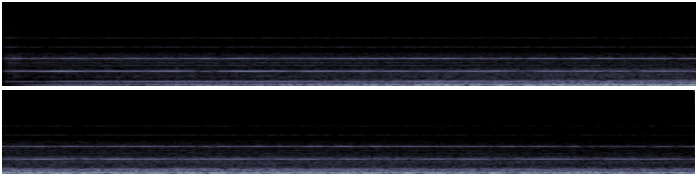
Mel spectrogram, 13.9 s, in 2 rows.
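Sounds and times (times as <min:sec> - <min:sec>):
low pitched bell resonation: 0:00.0 - 0:07.4
dark desolate eerie horror drone: 0:00.0 - 0:13.7.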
